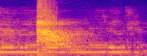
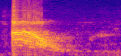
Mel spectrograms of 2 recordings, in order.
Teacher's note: This is a combination of a and or oo. Now our mouth is closing and the shape of the lips is changing at the same time, rounding a little as we say the sound. Ow. Starting on the a and finishing on the or oo.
